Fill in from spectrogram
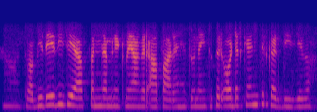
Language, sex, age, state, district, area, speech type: Hindi, female, 18-30, Madhya Pradesh, Narsinghpur, rural, conversation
